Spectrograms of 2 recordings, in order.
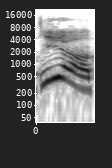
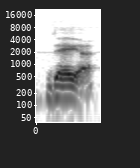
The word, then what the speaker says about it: Dia: on all right so my first name actually is pronounced de de so let me tell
